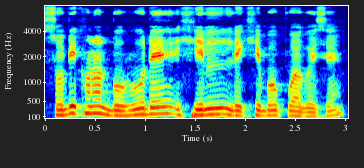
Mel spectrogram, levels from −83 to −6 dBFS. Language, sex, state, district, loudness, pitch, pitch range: Assamese, male, Assam, Hailakandi, -17 LUFS, 140 Hz, 130-165 Hz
